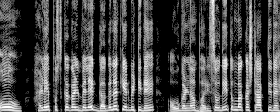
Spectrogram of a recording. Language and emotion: Kannada, surprised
